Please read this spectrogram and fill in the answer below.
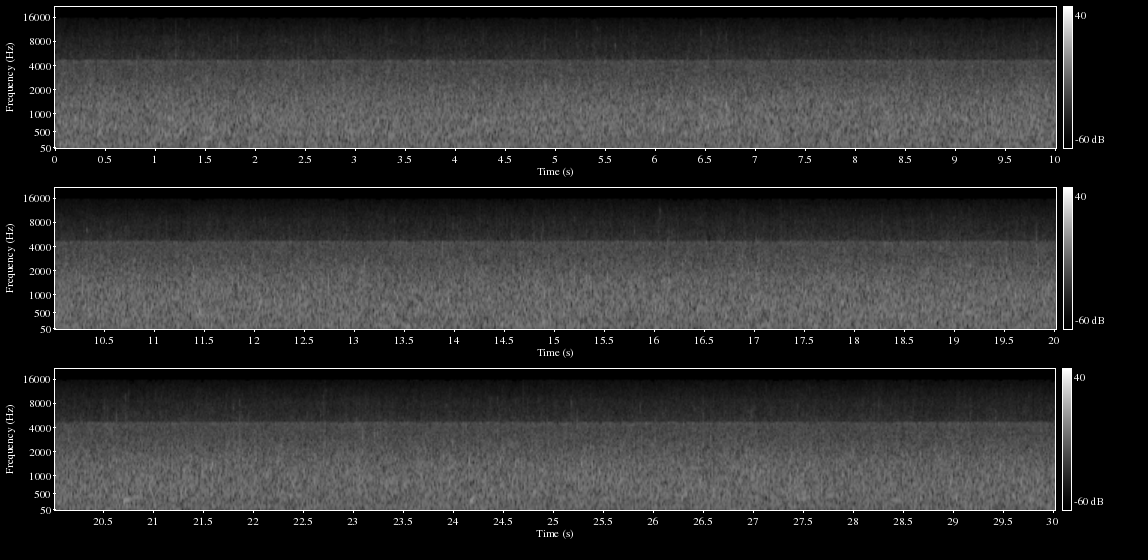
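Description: Mountain stream pouring over a fallen log in a small, wide waterfall and splashing over the rocks below: a steady, even rush of falling water.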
